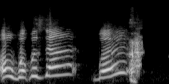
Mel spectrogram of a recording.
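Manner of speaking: mock sassy tone, very high-pitched. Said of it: "the sass in me".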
